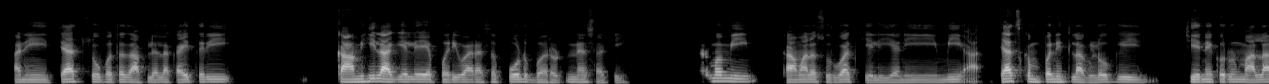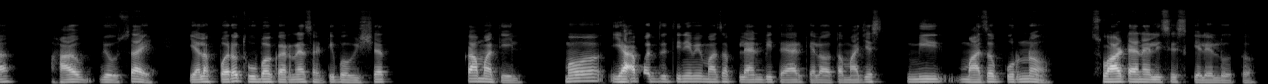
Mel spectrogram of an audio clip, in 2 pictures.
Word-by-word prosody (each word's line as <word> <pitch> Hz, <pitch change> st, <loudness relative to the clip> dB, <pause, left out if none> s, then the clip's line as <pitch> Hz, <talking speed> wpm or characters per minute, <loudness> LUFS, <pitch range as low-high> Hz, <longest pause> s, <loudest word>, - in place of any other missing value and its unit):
आणि 110 Hz, -1 st, -3 dB
त्याचसोबतच 120 Hz, -1 st, 0 dB
आपल्याला 110 Hz, +2 st, -1 dB
काहीतरी 115 Hz, +3 st, -3 dB, 1.1 s
कामही 125 Hz, +3 st, +4 dB
लागेल 115 Hz, -2 st, +5 dB
या 115 Hz, 0 st, +2 dB
परिवाराचं 110 Hz, 0 st, -3 dB
पोट 115 Hz, 0 st, +1 dB
भरण्यासाठी. 105 Hz, -2 st, -6 dB, 0.7 s
तर -, -, -7 dB
मग 150 Hz, 0 st, +4 dB
मी 135 Hz, 0 st, -3 dB, 0.3 s
कामाला 110 Hz, +1 st, +2 dB
सुरुवात 110 Hz, +1 st, -1 dB
केली 100 Hz, 0 st, -5 dB
आणि 105 Hz, 0 st, -7 dB
मी 115 Hz, +1 st, -4 dB
आ -, -, -5 dB, 0.2 s
त्याच 135 Hz, +1 st, +5 dB
कंपनीत 120 Hz, -2 st, -1 dB
लागलो, 110 Hz, 0 st, 0 dB
की 110 Hz, -2 st, -4 dB, 0.4 s
जेणेकरून 115 Hz, 0 st, 0 dB
मला 110 Hz, +2 st, +2 dB, 0.5 s
हा 110 Hz, +2 st, +6 dB, 0.3 s
व्यवसाय 110 Hz, +1 st, +1 dB, 0.4 s
याला 115 Hz, +3 st, +4 dB
परत 130 Hz, +6 st, +6 dB
उभा 125 Hz, 0 st, +4 dB
करण्यासाठी 115 Hz, -2 st, -1 dB
भविष्यात 105 Hz, +1 st, -2 dB, 0.8 s
कामात 130 Hz, -5 st, +4 dB
येईल. 95 Hz, -2 st, -4 dB, 0.5 s
मग 155 Hz, +3 st, +2 dB
या 130 Hz, +2 st, +9 dB
पद्धतीने 130 Hz, 0 st, -3 dB
मी 135 Hz, -, -1 dB
माझा 120 Hz, 0 st, -2 dB
प्लॅन 115 Hz, -2 st, -2 dB
बी 115 Hz, -, -2 dB
तयार 105 Hz, 0 st, 0 dB
केला 105 Hz, 0 st, -3 dB
होता. 100 Hz, 0 st, -2 dB
माझ्या 105 Hz, +2 st, -3 dB
स 115 Hz, -, -15 dB, 0.2 s
मी 125 Hz, +1 st, -1 dB
माझं 110 Hz, +1 st, +1 dB
पूर्ण 120 Hz, +1 st, 0 dB, 0.5 s
स्वॉट 125 Hz, 0 st, +8 dB
अ‍ॅनालिसिस 115 Hz, -2 st, +1 dB
केलेलं 100 Hz, -1 st, -3 dB
होतं. 95 Hz, 0 st, -9 dB
115 Hz, 125 wpm, -25 LUFS, 110-120 Hz, 1.1 s, या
